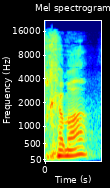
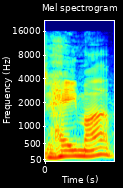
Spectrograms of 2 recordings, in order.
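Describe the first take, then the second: First: The name is said with a Spanish pronunciation. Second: The name is said with a Dutch pronunciation. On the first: This is how Spanish customers say it. "our Spanish customers call it Gemma" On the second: This is how Dutch speakers say it. "the Dutch way of pronouncing it is HEMA"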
